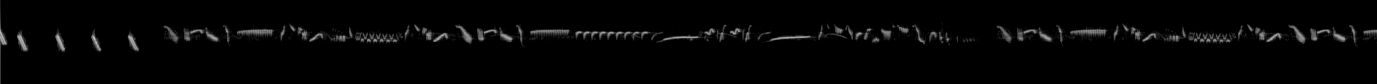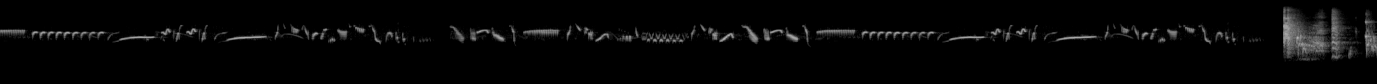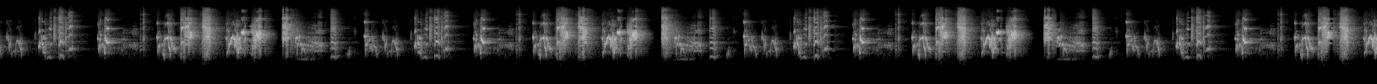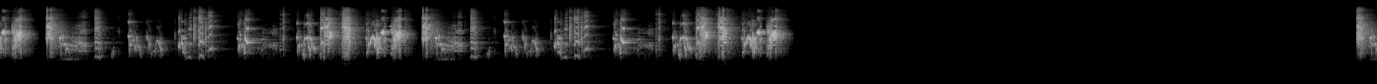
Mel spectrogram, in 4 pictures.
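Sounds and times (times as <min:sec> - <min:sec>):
rapid chirping and squawking: 0:00.0 - 0:01.4, 0:26.6 - 0:49.3
bird singing whistled phrases: 0:00.0 - 0:08.8, 0:10.0 - 0:17.6, 0:18.3 - 0:25.5, 0:26.6 - 0:49.3.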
